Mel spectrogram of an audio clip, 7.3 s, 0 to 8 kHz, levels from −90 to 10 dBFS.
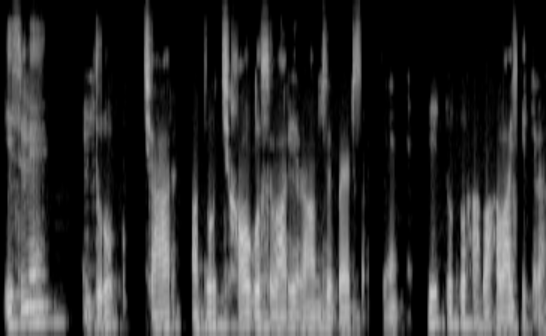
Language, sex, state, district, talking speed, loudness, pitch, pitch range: Hindi, male, Bihar, Gaya, 215 wpm, -20 LUFS, 110 Hz, 95-125 Hz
